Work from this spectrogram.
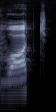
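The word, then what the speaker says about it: watch: जैसे वॉच, इसमें भी जो टी है ये हमारा साइलेंट है, क्यों?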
